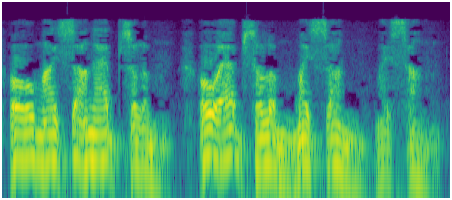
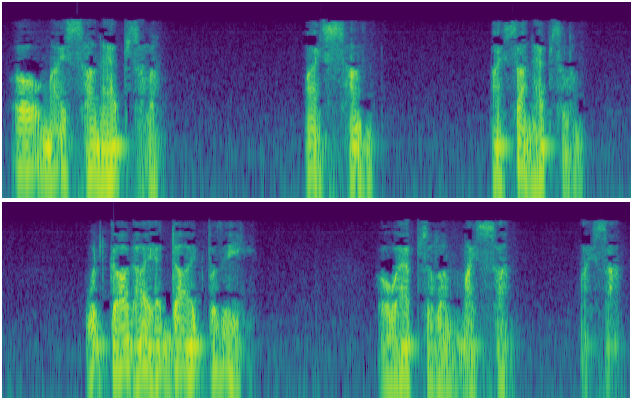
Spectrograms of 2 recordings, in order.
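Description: First: Understated cry of grief, fading at the end. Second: Weeping grief. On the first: King covers his face and mourns Absalom, crying out mildly. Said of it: "the king cried with a loud voice". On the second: King mourns his dead son Absalom, grieving softly. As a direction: grieve softly and haltingly, fading away to nothing. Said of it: "and wept. And as he went, thus he said". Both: A narrator's reading.

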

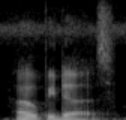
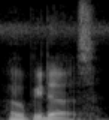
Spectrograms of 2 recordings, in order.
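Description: No difference in how they are said.

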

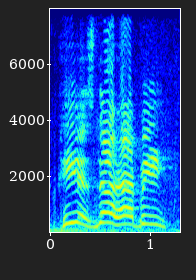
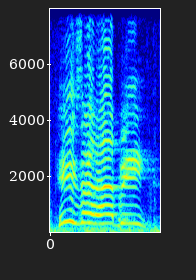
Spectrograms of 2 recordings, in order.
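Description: First: He is not happy! with is and not spelled out, not hit hardest; stress on NOT. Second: He's not happy! yelled higher, stress on He's; panicked shout with the weight on He's; alarmed yell. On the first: Player repeats the warning about the mammoth, stress on not. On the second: Player yells that the angry mammoth is mad, stress on He's. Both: Real, not acted.

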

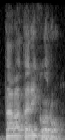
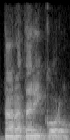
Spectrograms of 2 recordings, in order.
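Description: The two takes are said the same way.

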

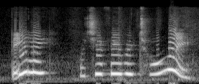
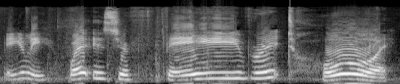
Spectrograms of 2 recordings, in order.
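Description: First: Much higher, sing-song pet voice. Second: Said in the usual way. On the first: Real, not acted. Owner asking her dog about its favorite toy, in high baby talk. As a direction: coo the question up high at the dog.

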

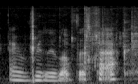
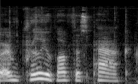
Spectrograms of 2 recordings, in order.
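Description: First: "I really love this pack" said softer, dropping away; soft repeat. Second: Said in the usual way. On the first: Real, not acted. Vlogger repeating her love for the pack, softly.

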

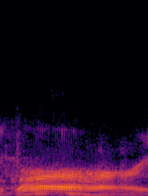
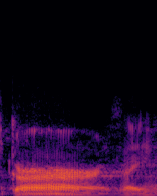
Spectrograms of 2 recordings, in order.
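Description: First: Loud imitated dog growl. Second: Dog growl. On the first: Dog sensing the visitor, a loud mock growl. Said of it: "Dogs go". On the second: Retold or imitated. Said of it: "the dog goes".

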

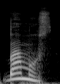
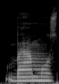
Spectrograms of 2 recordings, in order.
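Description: First: Higher, louder calming vamos; urgent soothing. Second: Said in the usual way. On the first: A narrator's reading. Doctor calms the collapsing Jocelyn, urgent soothing. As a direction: vamos pushed up to calm her quickly. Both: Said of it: "la tranquilizó".

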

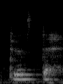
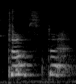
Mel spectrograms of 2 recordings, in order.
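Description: First: Said in the usual way. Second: Word squeaked up high. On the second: Acted. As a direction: pitch it way up. Repeats word much higher.

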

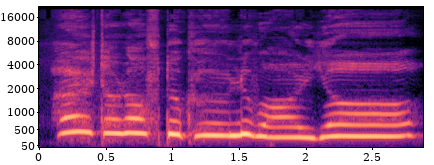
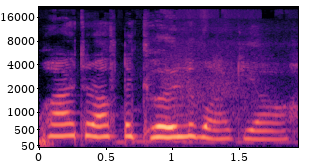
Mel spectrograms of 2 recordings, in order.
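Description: First: Louder, slow, put-on exclamation of the same line; loud mock exclaim. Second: Said in the usual way. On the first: Gamer telling viewers villagers are everywhere, loud silly exclaim. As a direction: belt it out in a silly voice.

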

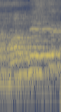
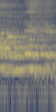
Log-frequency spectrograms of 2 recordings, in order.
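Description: First: ହନେଷ୍ଟ begun on a breathed H sound; honest with H sounded. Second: ଅନେଷ୍ଟ with the H left silent; honest with silent H. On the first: Teacher asks class which way we say honest, H sounded. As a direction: say ହନେଷ୍ଟ with an audible H at the start. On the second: Teacher asks class which way we say honest, H silent. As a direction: say ଅନେଷ୍ଟ starting straight on the vowel, no H. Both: Shown as a demonstration. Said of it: "ହନେଷ୍ଟ କହୁଛେ ନା ଅନେଷ୍ଟ କହୁଛେ".

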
